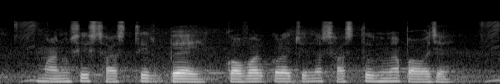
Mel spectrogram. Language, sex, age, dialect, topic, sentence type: Bengali, male, 18-24, Standard Colloquial, banking, statement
